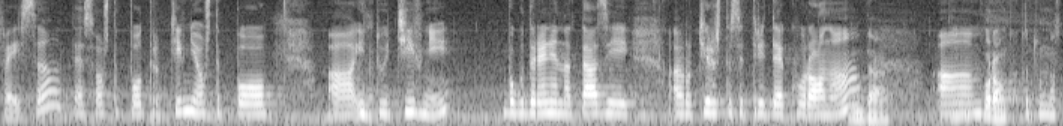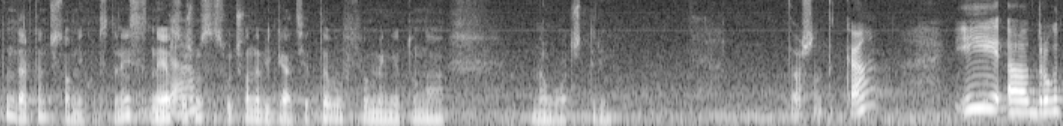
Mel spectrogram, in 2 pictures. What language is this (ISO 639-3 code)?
bul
